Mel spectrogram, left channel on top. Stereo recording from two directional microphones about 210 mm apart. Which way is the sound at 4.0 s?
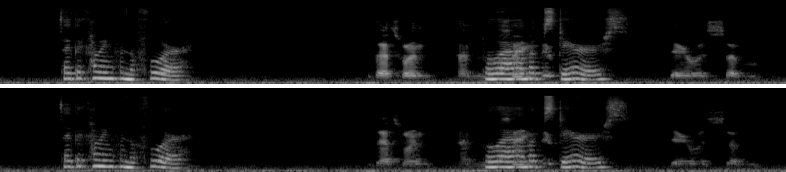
Centre (ahead or behind).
